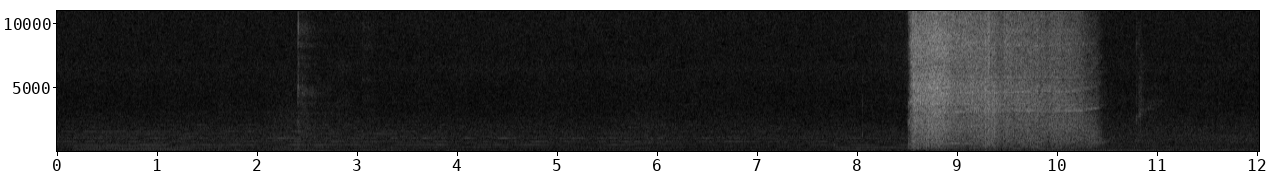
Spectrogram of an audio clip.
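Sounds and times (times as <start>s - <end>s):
man exhaling through mouth: 8.5s - 10.5s.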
